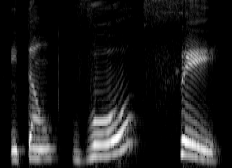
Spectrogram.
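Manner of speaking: você drawn out slowly, closed cê; slow model word. Shown as a demonstration. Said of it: "o C, usamos o acento circunflexo".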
